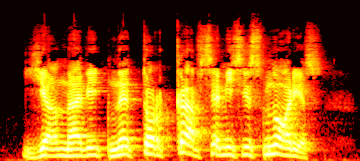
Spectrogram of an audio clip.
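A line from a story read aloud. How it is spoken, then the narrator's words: Loud, embarrassed. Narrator (Ukrainian): Голосно вигукнув Гаррі, відчуваючи незручність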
